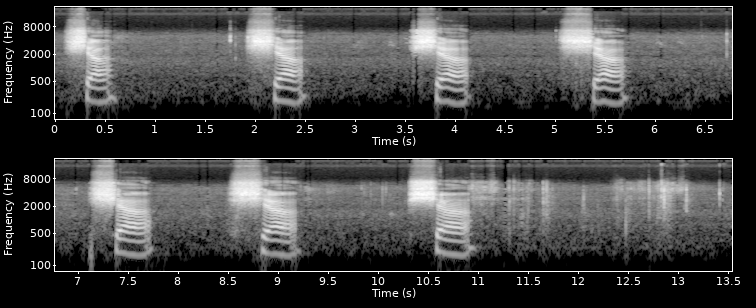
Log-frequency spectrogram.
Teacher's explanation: زبان کا درمیان جب اس کے سامنے یا تالو سے لگے تو شین کی ادائیگی ہوتی ہے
